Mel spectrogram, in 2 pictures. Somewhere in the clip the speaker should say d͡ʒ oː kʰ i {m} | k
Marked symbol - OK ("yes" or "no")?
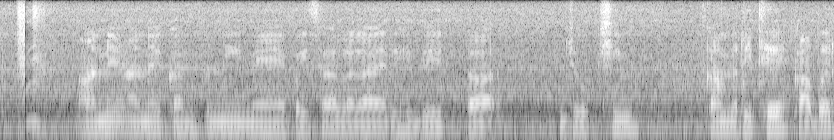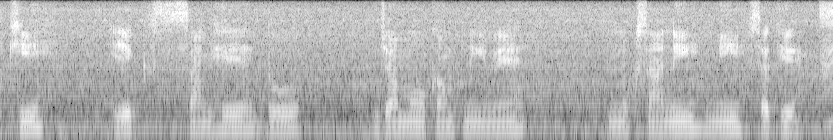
yes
